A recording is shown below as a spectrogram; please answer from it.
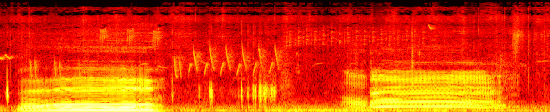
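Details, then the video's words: Calf among fat, healthy cattle wandering a watery rice field, calling for its mother: two long, deep, sustained moos about three seconds apart, with small chirping birds in the quiet gap. "Suara Sapi Sedang Mencari Induknya"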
